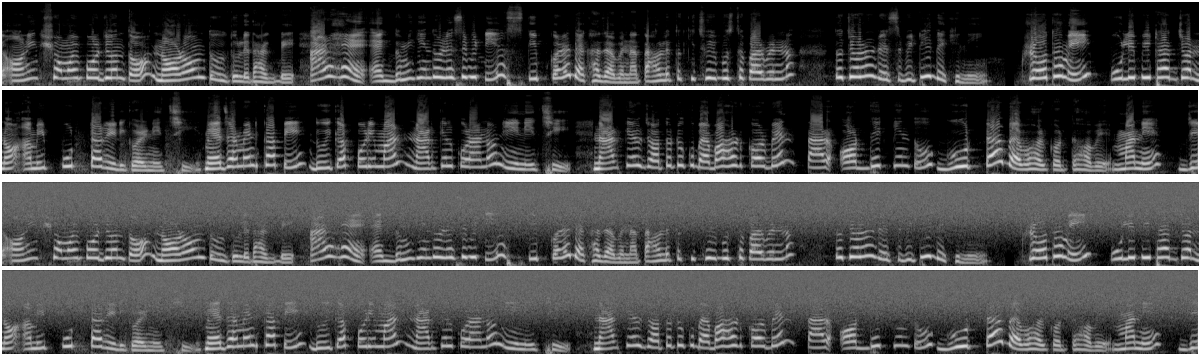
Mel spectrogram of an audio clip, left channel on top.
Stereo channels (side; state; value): right; noise; hiss, 2 dB below the sound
